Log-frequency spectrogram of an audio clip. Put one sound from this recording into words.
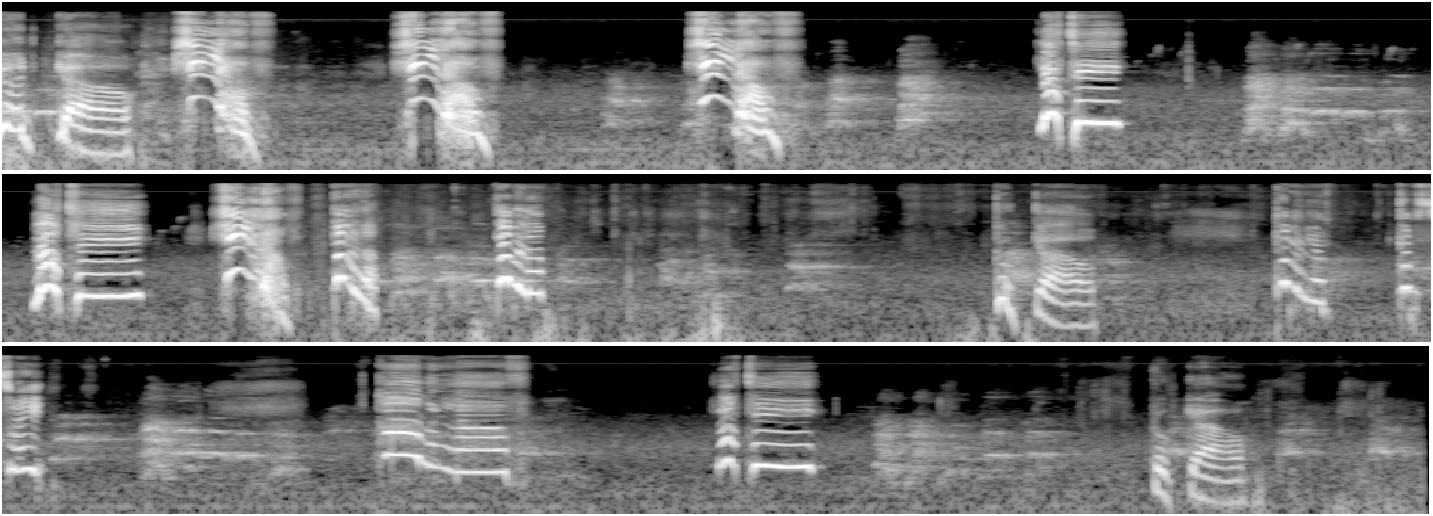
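A small terrier barks in short, sharp bursts.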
